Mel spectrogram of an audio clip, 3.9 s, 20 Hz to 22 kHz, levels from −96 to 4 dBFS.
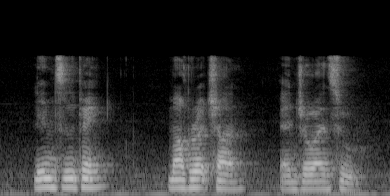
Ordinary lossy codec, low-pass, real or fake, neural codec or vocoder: none; none; real; none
